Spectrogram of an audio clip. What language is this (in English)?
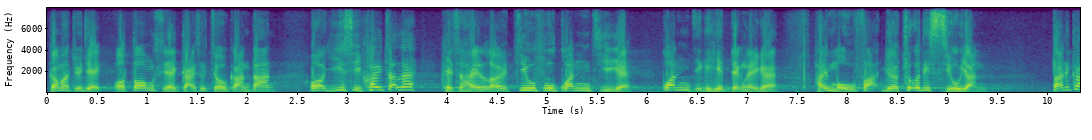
Cantonese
